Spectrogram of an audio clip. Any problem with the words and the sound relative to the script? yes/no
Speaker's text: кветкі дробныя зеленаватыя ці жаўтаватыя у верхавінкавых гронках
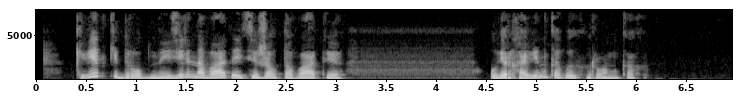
no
